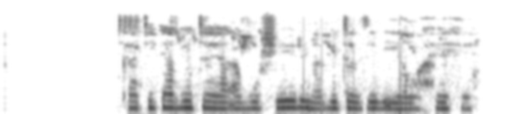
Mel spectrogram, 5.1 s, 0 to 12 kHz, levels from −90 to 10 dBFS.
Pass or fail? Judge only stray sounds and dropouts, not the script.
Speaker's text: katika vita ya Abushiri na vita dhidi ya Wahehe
pass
